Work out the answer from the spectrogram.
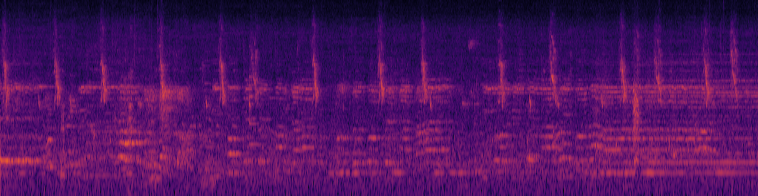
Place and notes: Santiago de Cuba, patio con macho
